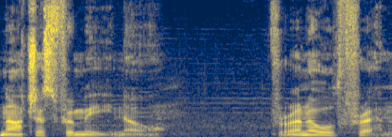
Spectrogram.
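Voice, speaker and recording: A man's put-on character voice, raspy and very deep in pitch, at a moderate pace over clear background noise. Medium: video game. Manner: measured, reflective, dignified.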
